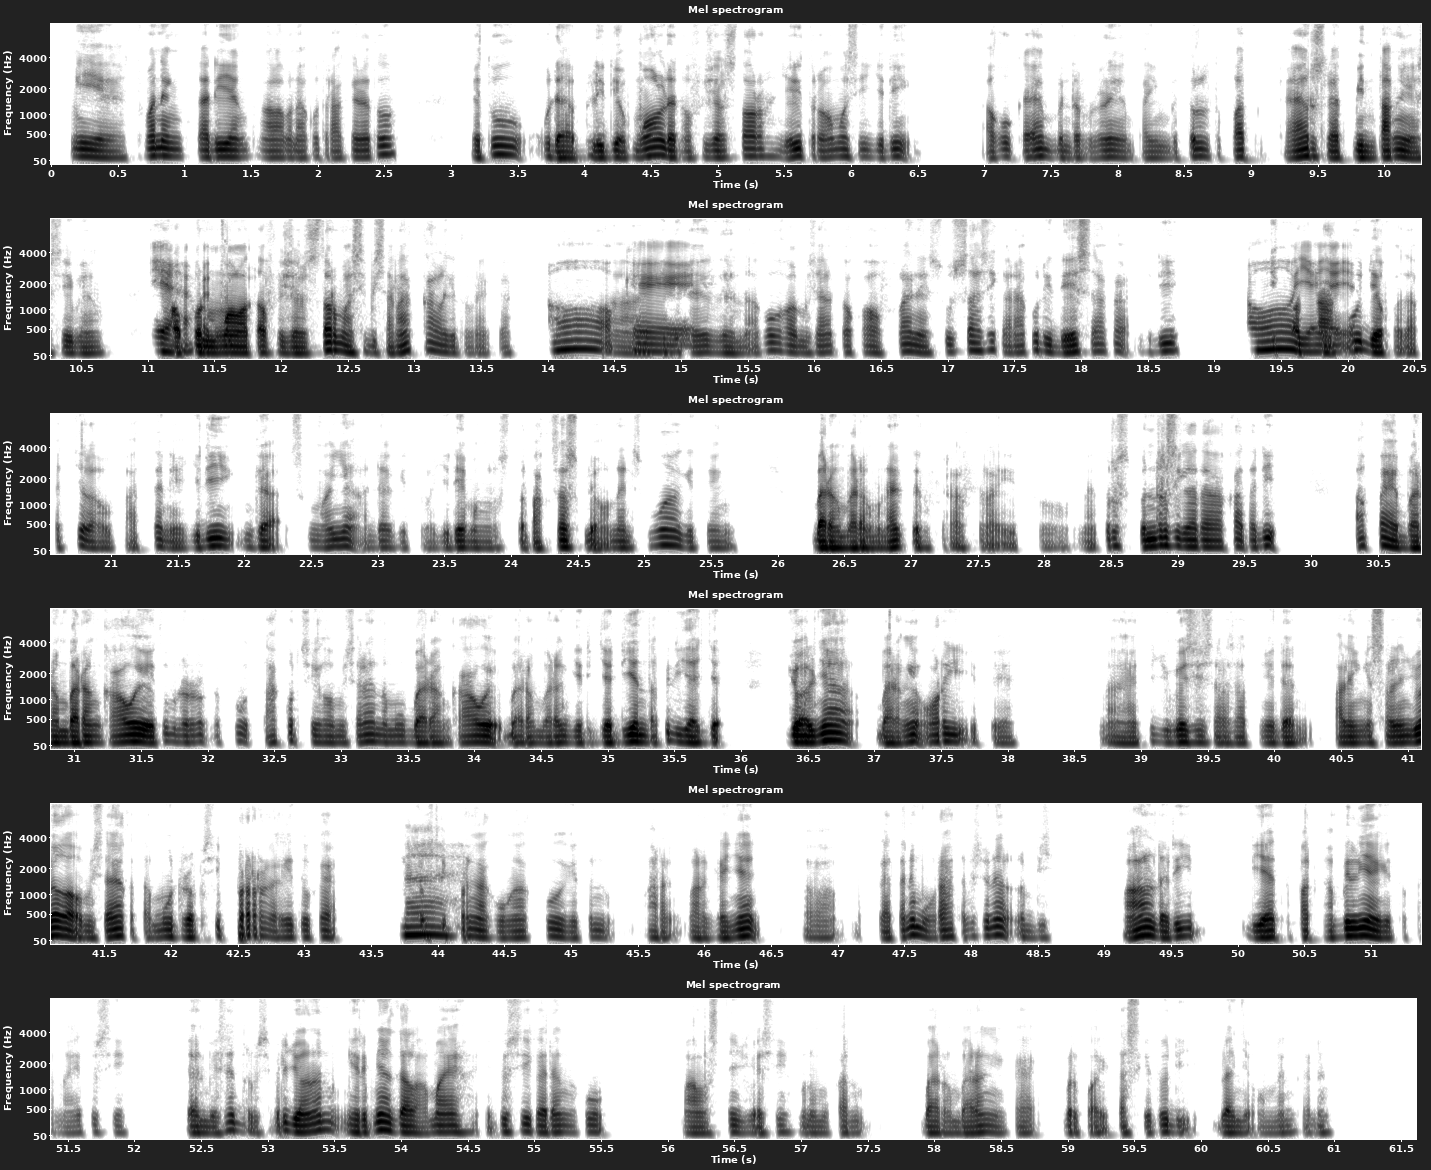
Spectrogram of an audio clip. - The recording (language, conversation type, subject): Indonesian, advice, Bagaimana cara mengetahui kualitas barang saat berbelanja?
- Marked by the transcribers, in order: in English: "official store"; other background noise; in English: "official store"; in English: "offline"; tapping; in English: "dropshipper"; in English: "Dropshipper"; in English: "dropshipper"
